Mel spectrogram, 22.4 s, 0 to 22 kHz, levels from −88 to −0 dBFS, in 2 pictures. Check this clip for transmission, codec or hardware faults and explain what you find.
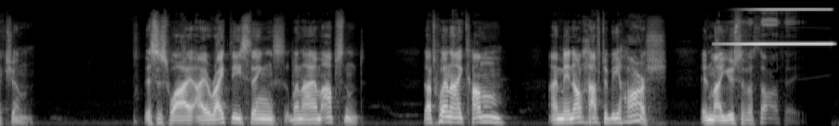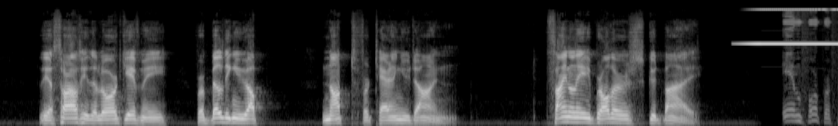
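A piercing tone at 5.2 kHz swells up twice in this speech: from 9.49 to 11.16 s, between "to be harsh in" and "the authority the", rising over roughly 0.7 s to sit about 10 dB above the speech, and from 20.94 s to the end, after "brothers goodbye", building in about 0.4 s to about 5 dB above it. This is loudspeaker feedback squeal. The microphone hears its own loudspeaker, and at 5.2 kHz the loop's gain tops one, so that tone regenerates and grows.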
